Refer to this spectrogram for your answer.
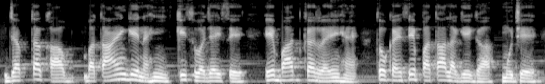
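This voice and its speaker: A man voicing a young wife who speaks calmly and firmly. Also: mid-range voice, slow pace, muffled recording, faint music behind, close to an everyday voice. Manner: calm, then firm. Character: calm, firm young wife.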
